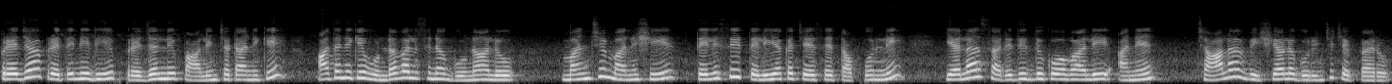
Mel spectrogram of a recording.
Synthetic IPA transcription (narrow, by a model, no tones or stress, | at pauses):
pɾɐd͡ʒaːpɾɐt̪inid̪ʱipɾɐd͡ʒɐlnipaːliɲt͡ʃɐɽaːniki | ɐt̪ɐnikiuɳɖɐʋɐlsinɐɡuɳaːlu | mɐɲt͡ʃimɐniʂit̪e̞lisit̪e̞lijɐkɐt͡ʃe̞ːse̞ːt̪ɐpːunːi | ɛlaːsɐɾid̪id̪ːukɔːʋaːliɐneː | t͡ʃaːlaːʋiʂɐjaːluɡuɾiɲt͡ʃit͡ʃɛpːaːɾu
